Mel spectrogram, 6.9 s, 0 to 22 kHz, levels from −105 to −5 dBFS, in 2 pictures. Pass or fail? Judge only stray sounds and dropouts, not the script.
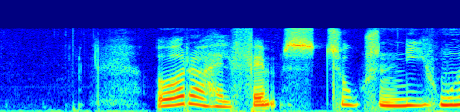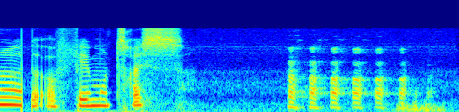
fail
